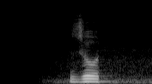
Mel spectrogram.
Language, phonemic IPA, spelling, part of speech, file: Assamese, /zot/, য’ত, conjunction, As-য’ত.ogg
- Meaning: where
